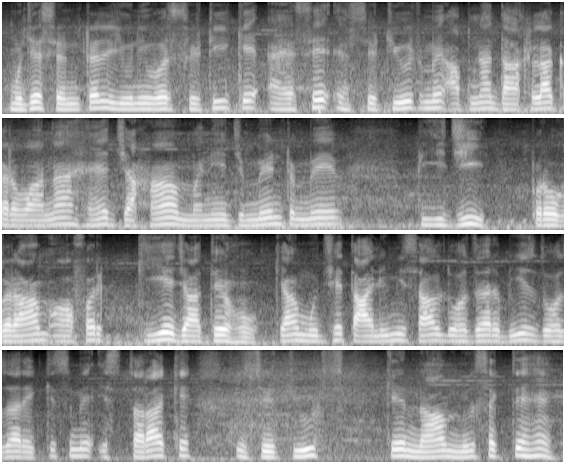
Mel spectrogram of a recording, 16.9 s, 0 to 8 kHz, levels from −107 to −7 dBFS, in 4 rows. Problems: none marked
